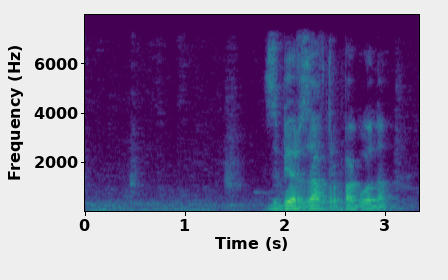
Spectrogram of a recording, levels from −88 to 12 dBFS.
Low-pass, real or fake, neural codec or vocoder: 7.2 kHz; real; none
